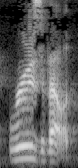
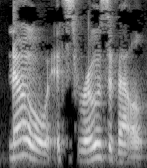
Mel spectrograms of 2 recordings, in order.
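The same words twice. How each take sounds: First: Roosevelt as "ROO-zuh-velt"; insisted-on pronunciation. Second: Roosevelt as "ROSE-uh-velt", drawn out slowly; correcting pronunciation. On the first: Shown as a demonstration. Podcaster convinced of their own way, Roosevelt with an oo. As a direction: Roosevelt with oo as in "who". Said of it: "that's the way it's actually said". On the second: Retold or imitated. People correcting the speaker, Roosevelt said with a rose vowel. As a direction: Roosevelt with a long o, like the flower rose. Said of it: "everyone tells me".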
